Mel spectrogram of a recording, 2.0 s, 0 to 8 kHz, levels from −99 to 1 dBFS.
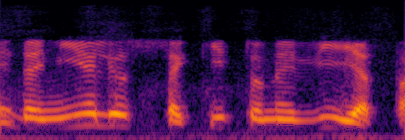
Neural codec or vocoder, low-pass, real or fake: none; 7.2 kHz; real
